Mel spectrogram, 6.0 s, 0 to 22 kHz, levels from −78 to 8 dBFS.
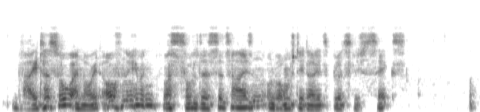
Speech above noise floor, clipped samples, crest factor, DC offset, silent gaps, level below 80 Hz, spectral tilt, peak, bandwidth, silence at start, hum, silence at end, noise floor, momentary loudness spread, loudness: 47 dB; under 0.1%; 18 dB; under 0.1%; none; -56 dBFS; -5.5 dB/octave; -8 dBFS; 9.4 kHz; 0.15 s; none; 0.1 s; -71 dBFS; 8 LU; -25 LUFS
